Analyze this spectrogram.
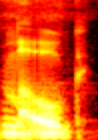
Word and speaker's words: Moog: mini Moog mini Moog I always say Moog because it's double G but it's supposed to be pronounced Moog whatever just focus on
